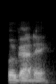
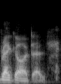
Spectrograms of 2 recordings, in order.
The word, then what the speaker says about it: regarder: Regarder. Good boy. Well pronounced, not regarder.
